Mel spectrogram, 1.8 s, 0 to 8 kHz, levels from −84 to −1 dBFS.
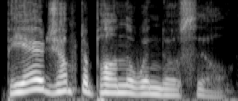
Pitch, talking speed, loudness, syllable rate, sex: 160 Hz, 200 wpm, -16 LUFS, 6.1 syllables/s, male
